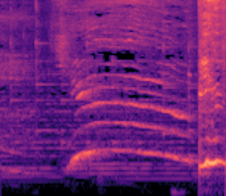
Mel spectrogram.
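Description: A woman's long, high-pitched excited 'ohh' cry, its pitch rising and then slowly falling for more than a second, over background music.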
